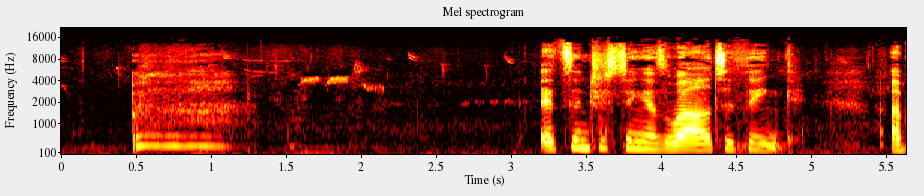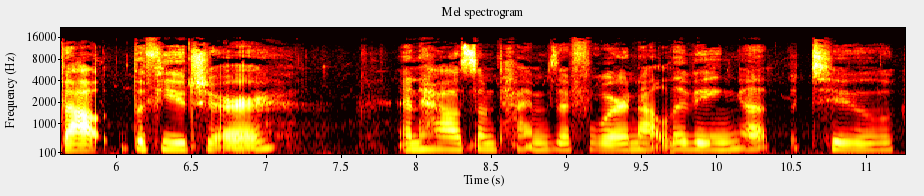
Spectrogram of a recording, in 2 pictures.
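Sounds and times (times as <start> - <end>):
faint high bird chirps: 0.0 - 3.2
speech: 3.2 - 7.2, 7.9 - 11.2.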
